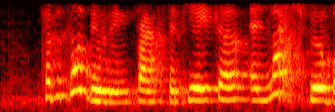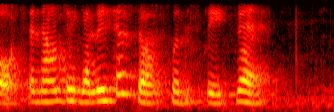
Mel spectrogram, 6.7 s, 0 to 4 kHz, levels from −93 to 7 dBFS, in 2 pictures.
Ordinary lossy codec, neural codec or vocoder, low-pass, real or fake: none; codec, 24 kHz, 3 kbps, HILCodec; 3.6 kHz; fake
